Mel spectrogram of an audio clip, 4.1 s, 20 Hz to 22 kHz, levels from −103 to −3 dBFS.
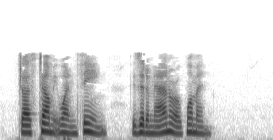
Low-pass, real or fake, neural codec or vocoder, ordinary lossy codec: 5.4 kHz; real; none; MP3, 24 kbps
